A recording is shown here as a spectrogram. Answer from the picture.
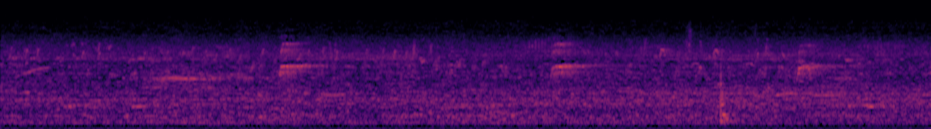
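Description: A bird calling, one short call repeated three times, two and a half to three seconds apart, over faint outdoor hiss. A single sharp click comes about seven seconds in.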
